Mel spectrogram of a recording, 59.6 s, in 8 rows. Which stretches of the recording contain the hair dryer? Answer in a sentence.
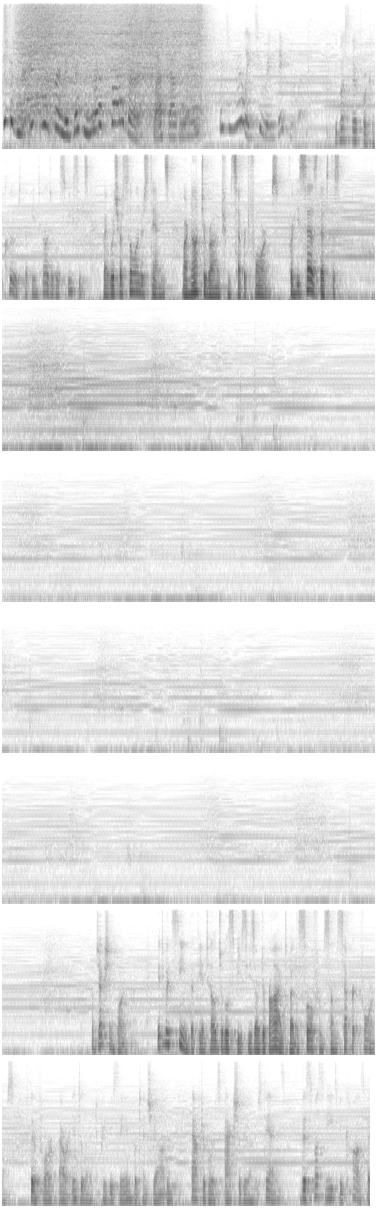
The hair dryer can be heard from 0.0 to 4.0 s.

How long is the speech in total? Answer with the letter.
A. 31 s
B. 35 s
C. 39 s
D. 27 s
D.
